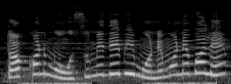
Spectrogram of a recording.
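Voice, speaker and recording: A woman narrating a cartoon story and voicing its characters in a quick, lively way. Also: extremely high pitch, faint music behind. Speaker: narrator and voice actor.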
